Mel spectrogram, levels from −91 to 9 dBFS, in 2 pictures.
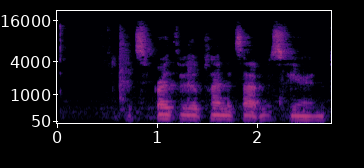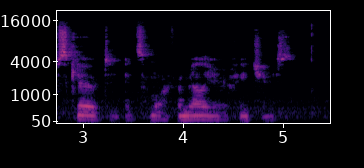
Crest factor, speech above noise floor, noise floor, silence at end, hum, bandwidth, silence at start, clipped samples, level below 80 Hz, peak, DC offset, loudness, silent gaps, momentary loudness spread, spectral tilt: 22 dB; 29 dB; -75 dBFS; 0.35 s; none; 15.5 kHz; 0 s; under 0.1%; -82 dBFS; -24 dBFS; under 0.1%; -44 LUFS; none; 14 LU; -2.5 dB/octave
